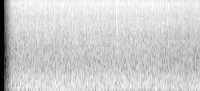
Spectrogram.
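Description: Heavy rain mixed with hail pouring down in a steady hiss, with two sharp ticks in the second half.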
